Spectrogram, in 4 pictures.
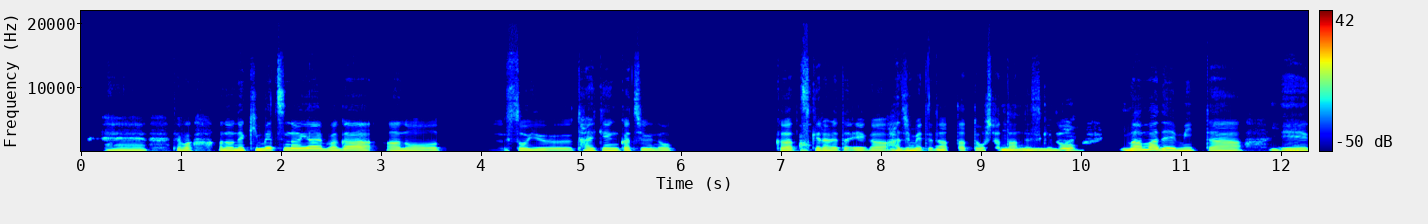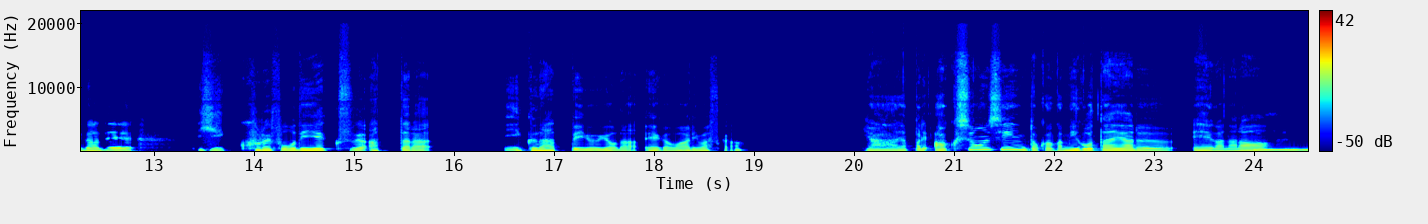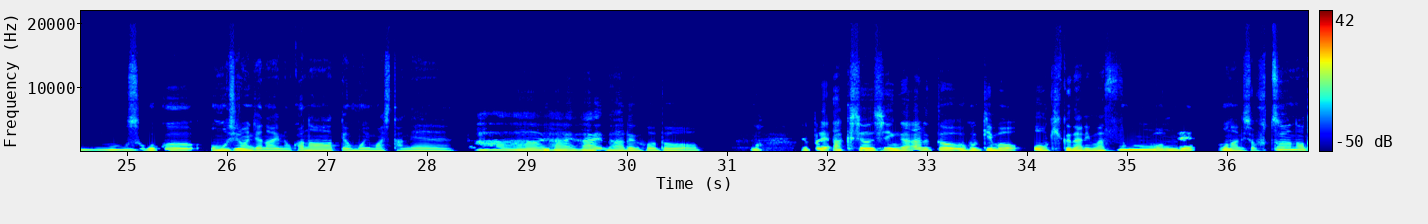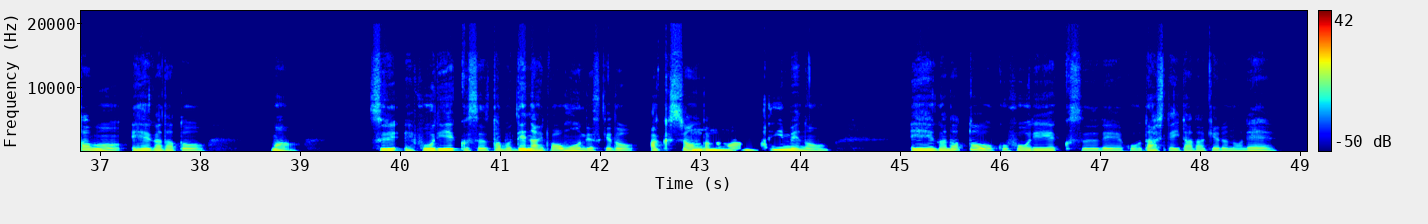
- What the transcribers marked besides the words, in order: none
- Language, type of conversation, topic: Japanese, podcast, 配信の普及で映画館での鑑賞体験はどう変わったと思いますか？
